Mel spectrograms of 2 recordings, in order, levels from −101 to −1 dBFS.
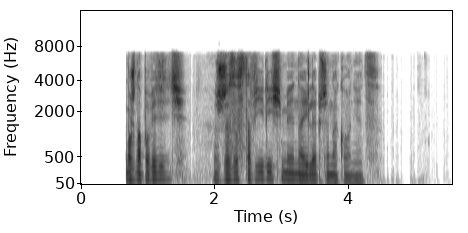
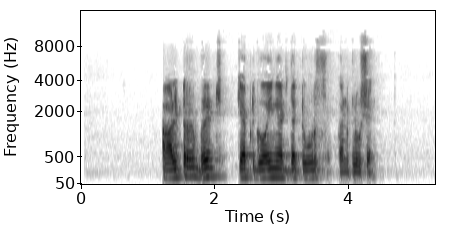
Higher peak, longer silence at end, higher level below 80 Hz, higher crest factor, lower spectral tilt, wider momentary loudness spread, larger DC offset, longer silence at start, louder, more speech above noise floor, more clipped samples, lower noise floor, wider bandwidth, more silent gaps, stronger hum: about the same, 0 dBFS vs -2 dBFS; first, 1.15 s vs 0.95 s; first, -44 dBFS vs -72 dBFS; about the same, 22 dB vs 18 dB; second, -2 dB/octave vs -5.5 dB/octave; first, 16 LU vs 12 LU; neither; second, 0.65 s vs 1.2 s; about the same, -17 LUFS vs -18 LUFS; first, over 70 dB vs 65 dB; neither; first, under -90 dBFS vs -82 dBFS; second, 7.4 kHz vs 9 kHz; neither; neither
